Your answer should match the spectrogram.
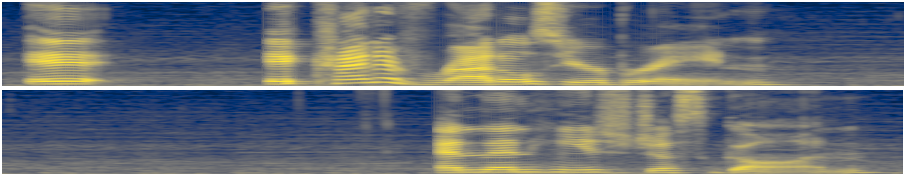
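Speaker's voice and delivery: ordinary talk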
